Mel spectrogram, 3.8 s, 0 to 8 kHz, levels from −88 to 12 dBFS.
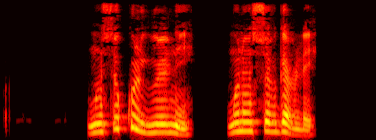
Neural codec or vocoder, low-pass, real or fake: none; 7.2 kHz; real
